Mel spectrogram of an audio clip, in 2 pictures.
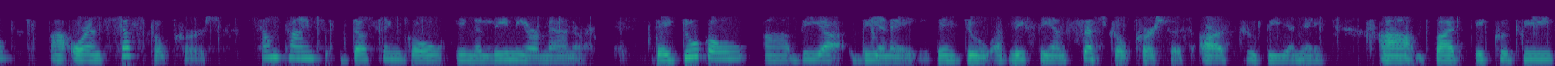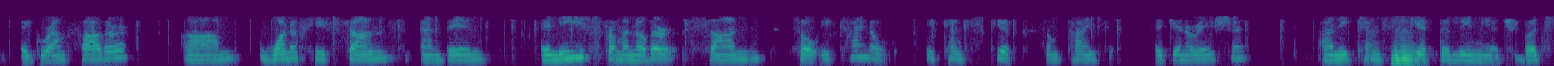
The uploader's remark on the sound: The Lucky Mojo Hoodoo Rootwork Hour is a real, live call-in show where the general public gets a chance to ask about actual problems.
